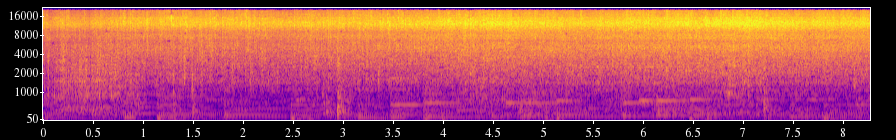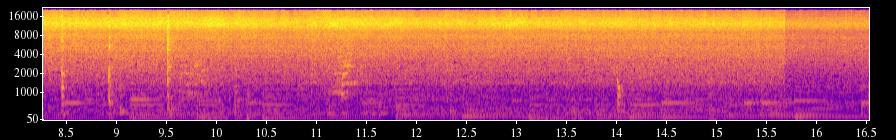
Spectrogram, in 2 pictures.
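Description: Kebabs frying in butter with peas and green chili, a steady close sizzle and crackle with stirring scrapes throughout, no talking.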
